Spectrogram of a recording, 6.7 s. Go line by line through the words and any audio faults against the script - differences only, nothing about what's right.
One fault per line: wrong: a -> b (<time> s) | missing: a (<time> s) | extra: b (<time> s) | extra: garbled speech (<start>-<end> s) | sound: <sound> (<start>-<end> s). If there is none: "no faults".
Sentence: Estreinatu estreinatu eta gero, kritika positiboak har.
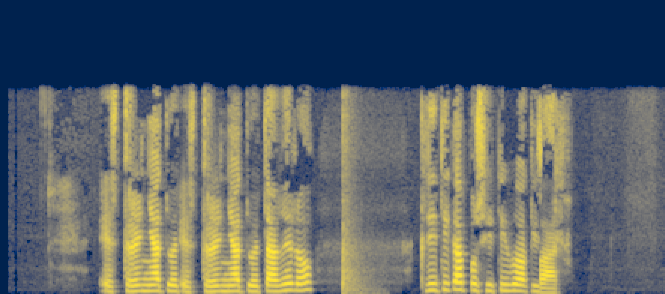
sound: thud (3.4-3.9 s)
